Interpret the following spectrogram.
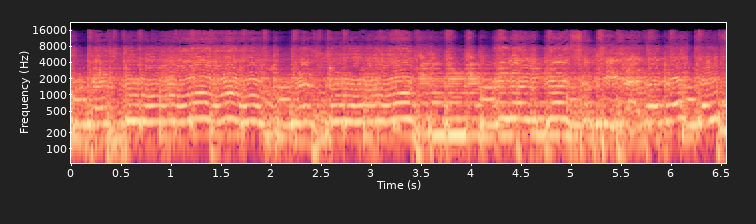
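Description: Live Moroccan chaabi music played loud through amplifiers: a violin carries a wavering, ornamented melody over plucked lotar (watra) strings and a steady beat.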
